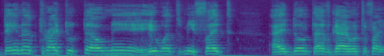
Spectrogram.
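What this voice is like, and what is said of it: Imitates another person's voice, accent. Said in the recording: “I'm doing the Khabib accent ... my impressions”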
